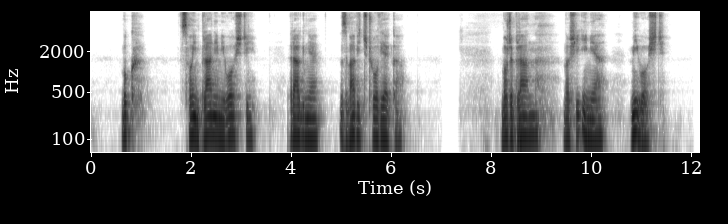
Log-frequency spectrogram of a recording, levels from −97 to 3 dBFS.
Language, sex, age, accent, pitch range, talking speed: Polish, male, 30-49, native, 90-100 Hz, 65 wpm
